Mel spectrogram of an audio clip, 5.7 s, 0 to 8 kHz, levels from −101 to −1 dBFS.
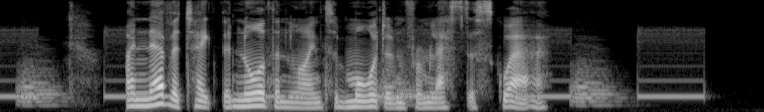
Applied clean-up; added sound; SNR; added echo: none; Telephone + Brass instrument; 15 dB; none.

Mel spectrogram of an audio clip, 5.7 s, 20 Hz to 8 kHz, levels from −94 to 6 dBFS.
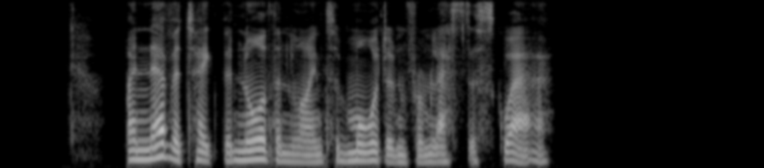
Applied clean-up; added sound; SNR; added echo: neural mask model Resemble Enhance denoiser.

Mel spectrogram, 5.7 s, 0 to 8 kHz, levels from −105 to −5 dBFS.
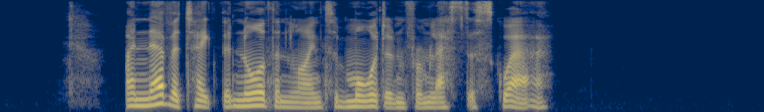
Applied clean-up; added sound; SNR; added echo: none; none; none; none.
